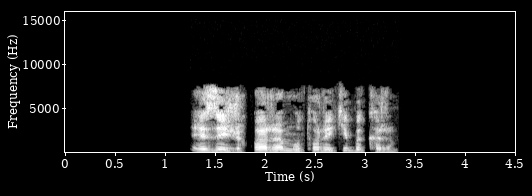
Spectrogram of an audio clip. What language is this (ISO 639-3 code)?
kur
